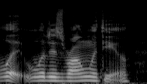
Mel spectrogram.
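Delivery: normal talking voice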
